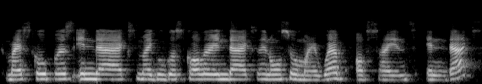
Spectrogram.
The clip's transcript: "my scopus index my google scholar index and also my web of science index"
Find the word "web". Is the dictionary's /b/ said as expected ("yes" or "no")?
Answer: yes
